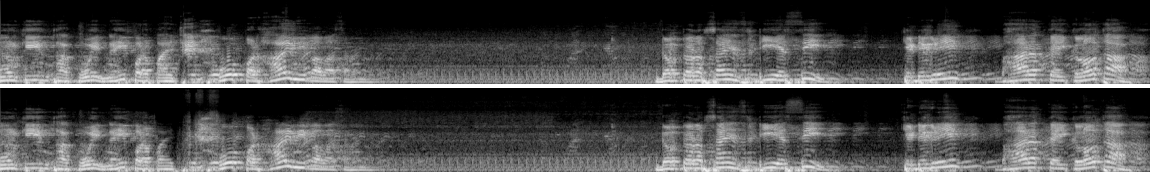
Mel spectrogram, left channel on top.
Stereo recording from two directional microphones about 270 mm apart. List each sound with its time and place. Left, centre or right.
0.0 s a man's voice: left
6.6 s a man's voice: left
